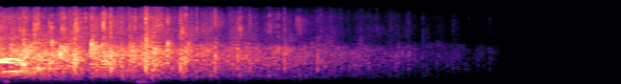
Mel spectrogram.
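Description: Audience applauding, the clapping steadily fading away over about four and a half seconds until it is gone.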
